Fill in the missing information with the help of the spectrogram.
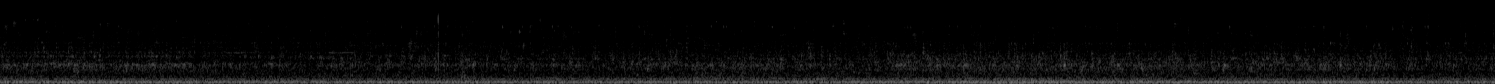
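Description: Steady trickle of running water over a low, even hum, with no distinct events.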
